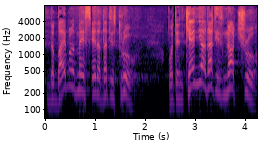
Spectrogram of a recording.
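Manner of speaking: imitated Kenyan accent, rising on the rebuttal; thick Kenyan accent. Language teacher in Kenya rebuts a verse, thick Kenyan accent. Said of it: "in this thick Kenyan accent".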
